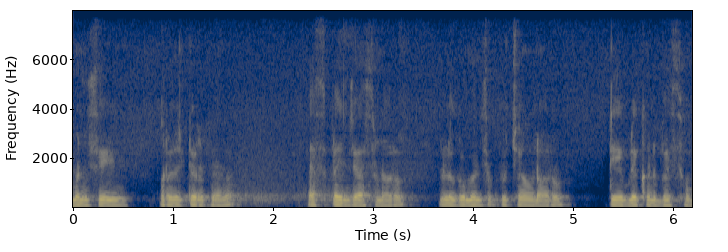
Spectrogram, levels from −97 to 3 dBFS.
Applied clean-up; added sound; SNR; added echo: neural mask model Resemble Enhance denoiser.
